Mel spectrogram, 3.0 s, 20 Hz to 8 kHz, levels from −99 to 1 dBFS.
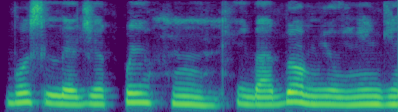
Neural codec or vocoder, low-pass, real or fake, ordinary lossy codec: codec, 16 kHz, 2 kbps, FunCodec, trained on Chinese and English, 25 frames a second; none; fake; none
